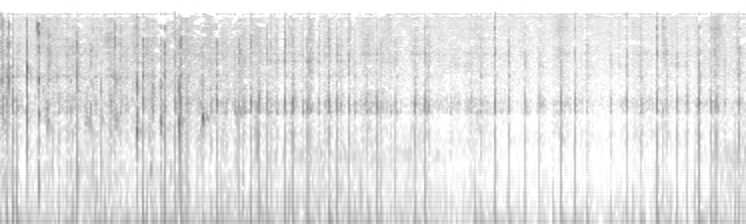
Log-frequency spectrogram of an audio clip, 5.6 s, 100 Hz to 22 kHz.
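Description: A flat, round, light, solid wooden disc about the size of a palm is held in both hands and tapped and scratched with fingertips and short nails. The result is a rapid, uneven stream of quiet, dry taps with almost no ring, mostly low and dull, with a faint wooden tone near 1.3 kHz and soft scratchy texture between the taps.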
